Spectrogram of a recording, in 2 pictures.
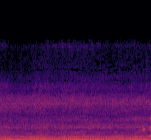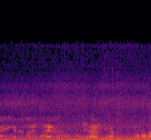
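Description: L&T-Komatsu hydraulic excavator's diesel engine running steadily at idle, a low, even hum. From about halfway, a crowd's voices are heard faintly over it.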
